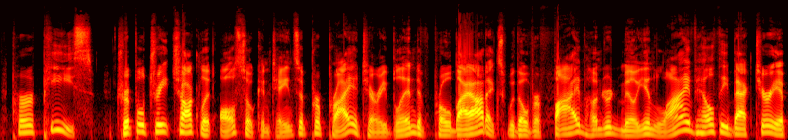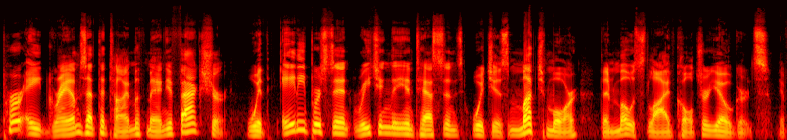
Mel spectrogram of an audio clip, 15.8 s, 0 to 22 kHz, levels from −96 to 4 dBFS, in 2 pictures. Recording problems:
none

